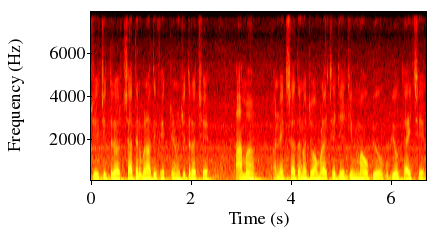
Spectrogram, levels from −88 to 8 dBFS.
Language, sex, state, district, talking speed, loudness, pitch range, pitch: Gujarati, male, Gujarat, Gandhinagar, 190 wpm, -17 LUFS, 125-135 Hz, 130 Hz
